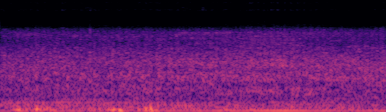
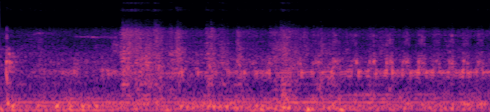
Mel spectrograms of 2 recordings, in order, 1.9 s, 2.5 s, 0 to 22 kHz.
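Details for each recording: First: Panasonic 15 in (40 cm) stand fan after repair of a humming fault, running on speed setting one; steady, even rush of air with low hum, no rattle or grinding; fan runs normally. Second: Panasonic 15 in (40 cm) stand fan on speed 1: the motor hums loudly, a steady drone that struggles, sometimes turning and sometimes not, because the worn shaft bushing has large play, leaving the rotor off-center.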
